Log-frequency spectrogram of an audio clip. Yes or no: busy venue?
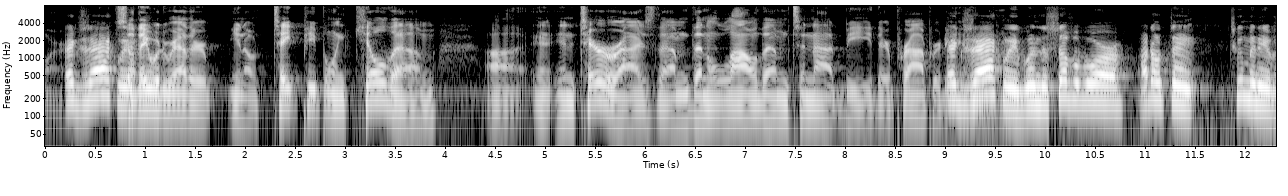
yes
